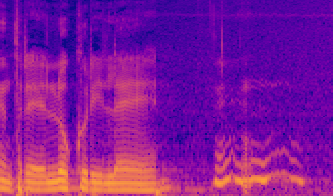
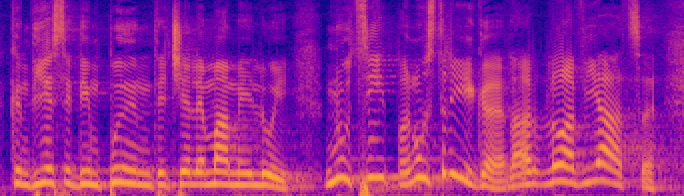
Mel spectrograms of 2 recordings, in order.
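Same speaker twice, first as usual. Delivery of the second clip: raised, slow and earnest, peaking on nu; fervent quote of a spiritual father, much higher; quoting a wise priest; 5 semitones higher than usual. Retold or imitated. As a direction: build with fervour, nu ţipă high. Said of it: "le-a dat un răspuns foarte frumos".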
